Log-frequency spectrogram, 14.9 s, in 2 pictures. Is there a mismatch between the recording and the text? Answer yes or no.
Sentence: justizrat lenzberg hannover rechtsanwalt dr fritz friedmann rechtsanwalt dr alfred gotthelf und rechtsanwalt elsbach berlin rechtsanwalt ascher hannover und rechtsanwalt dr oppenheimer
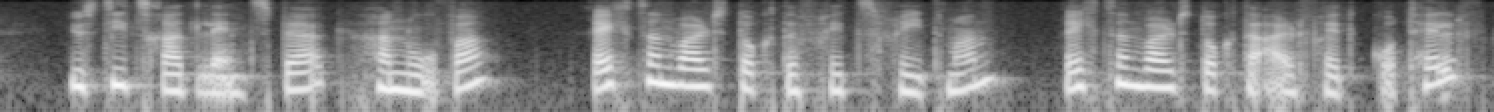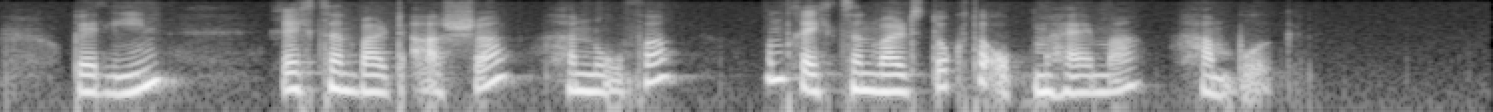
yes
